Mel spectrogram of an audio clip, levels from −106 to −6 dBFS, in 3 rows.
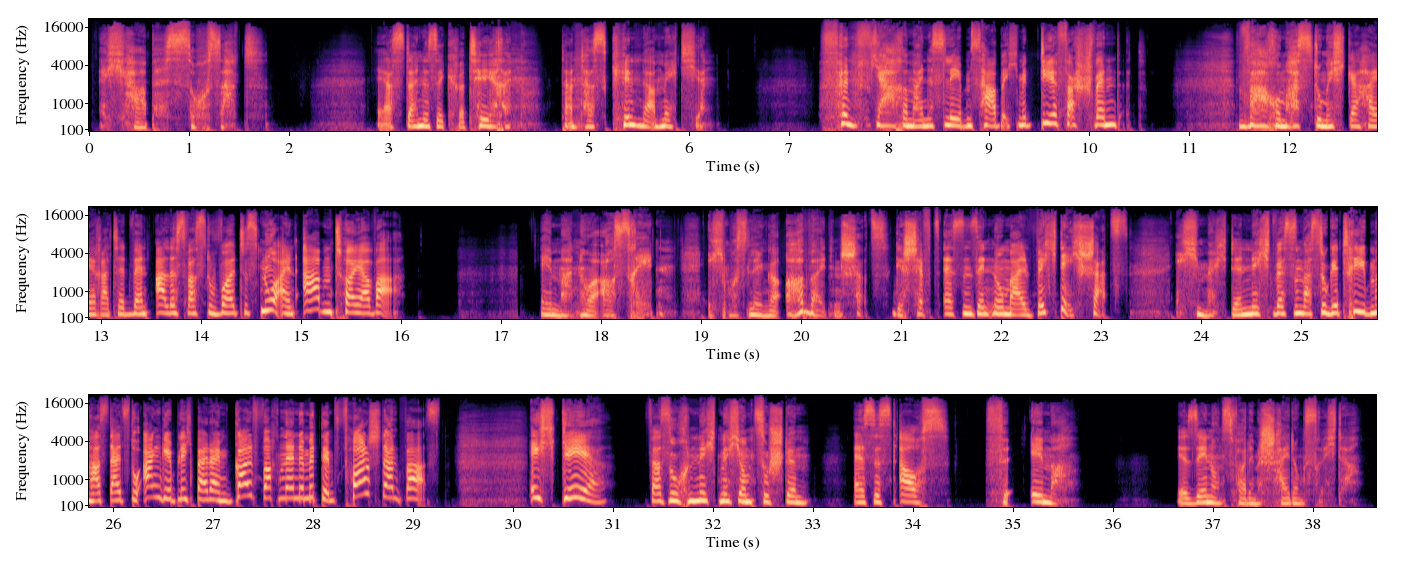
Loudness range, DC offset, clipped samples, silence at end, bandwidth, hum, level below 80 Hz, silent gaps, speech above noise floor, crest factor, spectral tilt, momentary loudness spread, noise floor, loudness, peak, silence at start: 5 LU; under 0.1%; under 0.1%; 0.2 s; 20 kHz; none; -58 dBFS; none; 61 dB; 18 dB; -3 dB/octave; 11 LU; -82 dBFS; -21 LUFS; -4 dBFS; 0.1 s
